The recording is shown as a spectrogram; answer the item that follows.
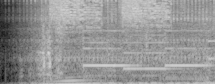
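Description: Animated logo sound effect: a whoosh swells up from silence within half a second over a deep rumble and hiss, with a few short held musical tones on top, then holds loud and steady.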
